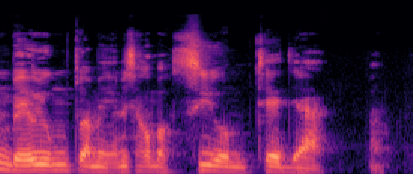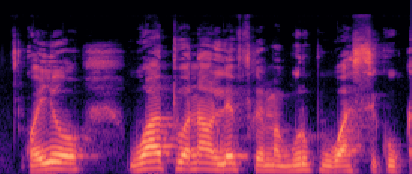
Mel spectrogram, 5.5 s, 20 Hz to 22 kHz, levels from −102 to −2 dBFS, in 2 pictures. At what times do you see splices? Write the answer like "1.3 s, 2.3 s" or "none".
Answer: 2.5 s, 3.6 s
